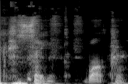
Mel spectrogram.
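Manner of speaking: insistent, pressing, firm tone. Acting out Gus pulling Walter into the desert: imitating Gus. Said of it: "Gus just, like, pulls him out into the desert".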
